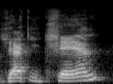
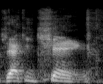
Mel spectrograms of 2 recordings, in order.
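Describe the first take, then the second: First: The name ends with a plain 'n' sound. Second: The name ends with an added 'ng' sound. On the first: The speaker calls it right. "pronunciation of Jackie Chan" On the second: The speaker calls it wrong. "and not Jackie Chang"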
